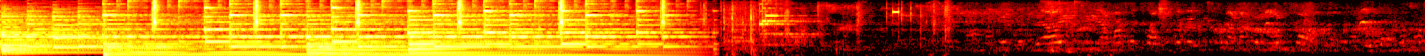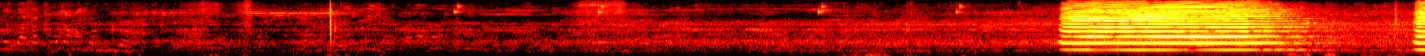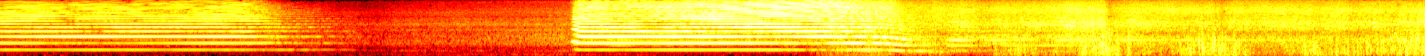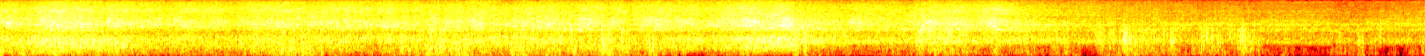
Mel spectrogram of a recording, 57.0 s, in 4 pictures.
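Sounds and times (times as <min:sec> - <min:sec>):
train rushing past: 0:01.0 - 0:07.1, 0:32.2 - 0:57.0
train horn blasts: 0:24.8 - 0:27.7, 0:28.4 - 0:32.1, 0:34.2 - 0:41.2.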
